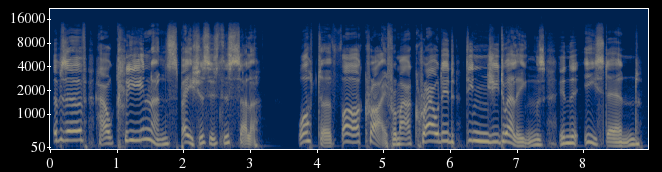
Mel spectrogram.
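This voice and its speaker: A keen, confident little mouse detective from a children's storybook, acted out by a male reader. The voice sits far higher than a man's usual talk and pronounces each remark with brisk, theatrical precision. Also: huge pitch swings, a bit bright, dry recording, heavily acted. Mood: observant, brisk.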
